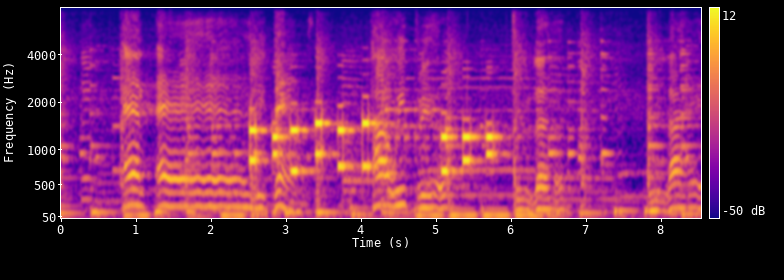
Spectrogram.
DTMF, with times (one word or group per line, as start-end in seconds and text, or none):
2.5-4.1 8*2#56
5.1-5.7 17*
